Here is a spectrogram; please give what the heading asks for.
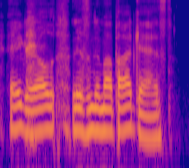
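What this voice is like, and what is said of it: Imitates another person's voice. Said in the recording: “my best Daniel impersonation,... I don't think I did very good.”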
